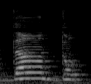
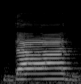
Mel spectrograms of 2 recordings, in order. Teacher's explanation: Quand vous dites dindon, la langue, elle vient taper sur les dents 2 fois. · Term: dental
